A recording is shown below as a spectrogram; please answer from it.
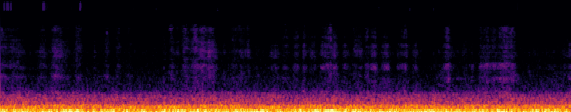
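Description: Pencil drawing a contour of a hand on paper, a faint, steady scratchy rustle of graphite moving continuously across the page, close and quiet with no talking.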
